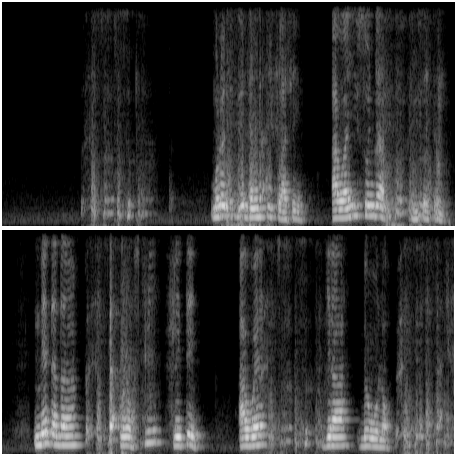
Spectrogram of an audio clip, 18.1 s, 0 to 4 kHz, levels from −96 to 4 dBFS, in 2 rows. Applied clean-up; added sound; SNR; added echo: neural separator model SepFormer DNS4.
